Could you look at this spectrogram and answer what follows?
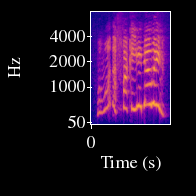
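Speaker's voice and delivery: put-on high, loud falsetto child; mock kid yelling at mum; hammed-up squeaky outraged lad; sweary little boy. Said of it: "little Tommy saying to his mum".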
